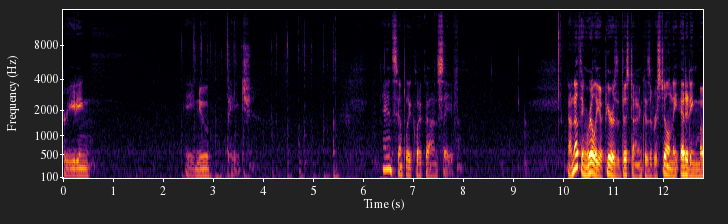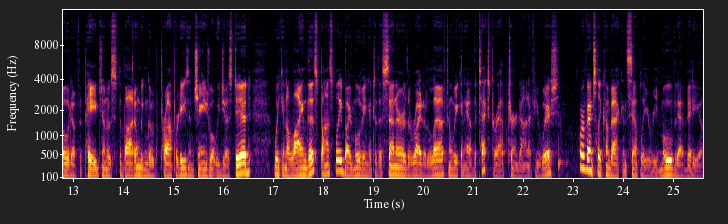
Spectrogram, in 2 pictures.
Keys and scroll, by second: 2.7 space, 3.4 space, 4.3 BackSpace.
